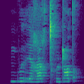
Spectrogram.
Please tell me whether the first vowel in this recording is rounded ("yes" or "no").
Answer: yes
